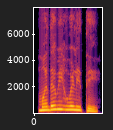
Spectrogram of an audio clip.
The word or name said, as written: ಮದವಿಹ್ವಳಿತ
